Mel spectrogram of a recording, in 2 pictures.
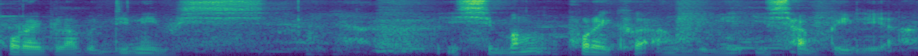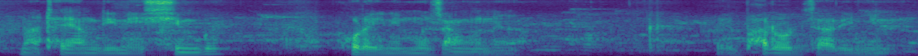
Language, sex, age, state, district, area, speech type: Bodo, male, 45-60, Assam, Chirang, rural, spontaneous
